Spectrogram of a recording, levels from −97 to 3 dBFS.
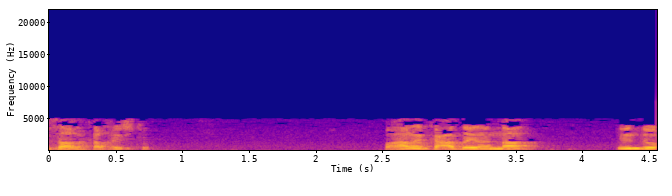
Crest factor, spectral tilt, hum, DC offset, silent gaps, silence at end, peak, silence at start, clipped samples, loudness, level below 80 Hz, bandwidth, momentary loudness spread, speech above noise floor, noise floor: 18 dB; -11 dB/octave; none; under 0.1%; none; 0 s; -2 dBFS; 0 s; under 0.1%; -18 LUFS; -64 dBFS; 5.2 kHz; 18 LU; 38 dB; -55 dBFS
